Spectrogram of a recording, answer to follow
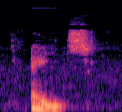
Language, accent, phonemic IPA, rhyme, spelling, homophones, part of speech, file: English, Southern England, /eɪdz/, -eɪdz, aides, ades / aids / AIDS, noun, LL-Q1860 (eng)-aides.wav
- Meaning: plural of aide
